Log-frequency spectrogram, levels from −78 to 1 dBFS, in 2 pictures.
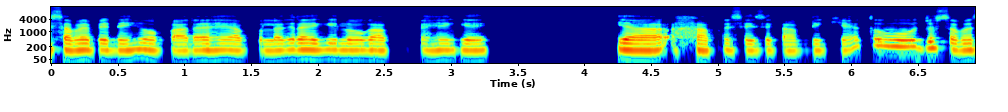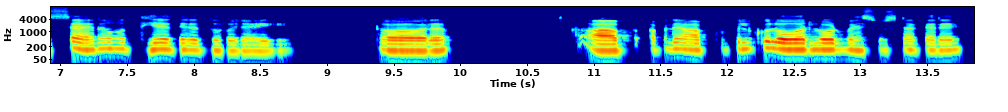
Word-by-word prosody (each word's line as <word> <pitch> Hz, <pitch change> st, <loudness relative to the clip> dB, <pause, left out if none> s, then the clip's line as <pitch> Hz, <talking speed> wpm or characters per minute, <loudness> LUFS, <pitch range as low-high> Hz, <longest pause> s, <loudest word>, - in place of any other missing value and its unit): समय 140 Hz, 0 st, +2 dB
पे 140 Hz, -, +2 dB
नहीं 135 Hz, +2 st, -3 dB
हो 145 Hz, -2 st, 0 dB
पा 130 Hz, -, +1 dB
रहा 135 Hz, +1 st, 0 dB
है, 140 Hz, +1 st, -3 dB
आपको 130 Hz, 0 st, -5 dB
लग 135 Hz, +2 st, -1 dB
रहा 145 Hz, 0 st, +2 dB
है 140 Hz, -, +2 dB
कि 145 Hz, 0 st, -4 dB
लोग 140 Hz, 0 st, -1 dB
आपको 135 Hz, +1 st, -6 dB
कहेंगे। 140 Hz, 0 st, -3 dB, 1.0 s
या 145 Hz, -2 st, +6 dB, 0.5 s
आपने 135 Hz, +2 st, -4 dB
सही 130 Hz, 0 st, -5 dB
से 130 Hz, +1 st, -7 dB
काम 125 Hz, -1 st, -6 dB
नहीं 135 Hz, -, -6 dB
किया 135 Hz, -, -7 dB
हैं, 205 Hz, -, -7 dB
तो 230 Hz, -1 st, -1 dB
वो 205 Hz, -1 st, +3 dB
जो 175 Hz, -2 st, -1 dB
समस्या 145 Hz, 0 st, -1 dB
हैं 145 Hz, -, 0 dB
ना 160 Hz, +2 st, -4 dB
वो 160 Hz, 0 st, -4 dB
धीरे-धीरे 145 Hz, -1 st, -2 dB
दूर 135 Hz, -1 st, -8 dB
हो 125 Hz, -, -3 dB
जाएगी। 125 Hz, +1 st, -7 dB, 0.7 s
और 130 Hz, 0 st, +5 dB, 1.1 s
आप 130 Hz, -1 st, +7 dB, 0.2 s
अपने 160 Hz, +3 st, -4 dB
आप 145 Hz, -2 st, +1 dB
को 140 Hz, -, -23 dB
बिल्कुल 160 Hz, +2 st, 0 dB
ओवरलोड 150 Hz, -1 st, +6 dB
महसूस 135 Hz, 0 st, -7 dB
ना 145 Hz, -, -4 dB
करें। 140 Hz, 0 st, -4 dB
140 Hz, 190 wpm, -23 LUFS, 135-145 Hz, 1.1 s, आप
